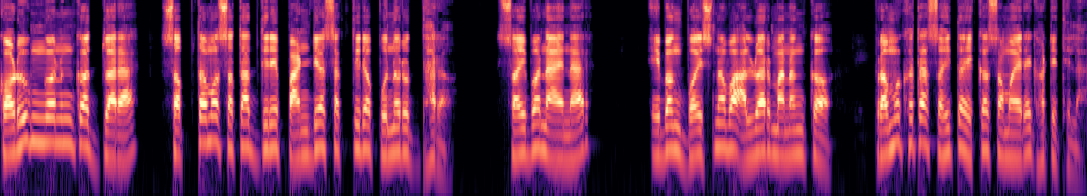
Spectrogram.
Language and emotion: Odia, neutral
